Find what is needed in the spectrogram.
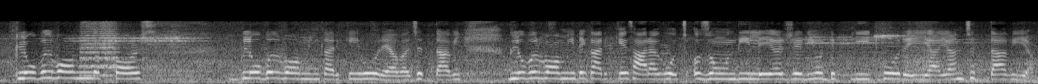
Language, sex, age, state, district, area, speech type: Punjabi, female, 18-30, Punjab, Tarn Taran, urban, spontaneous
